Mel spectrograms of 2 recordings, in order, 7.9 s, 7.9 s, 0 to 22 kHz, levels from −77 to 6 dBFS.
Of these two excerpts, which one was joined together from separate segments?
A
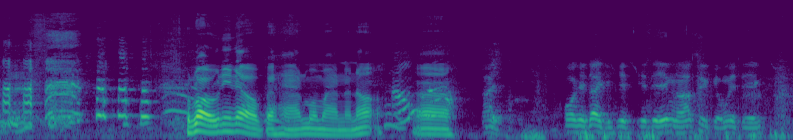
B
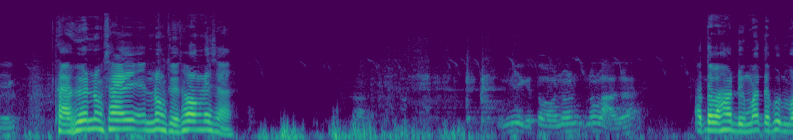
A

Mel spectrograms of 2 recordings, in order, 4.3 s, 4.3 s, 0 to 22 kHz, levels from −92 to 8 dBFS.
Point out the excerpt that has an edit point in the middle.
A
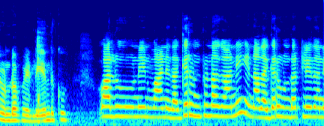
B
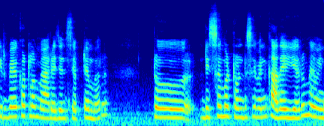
A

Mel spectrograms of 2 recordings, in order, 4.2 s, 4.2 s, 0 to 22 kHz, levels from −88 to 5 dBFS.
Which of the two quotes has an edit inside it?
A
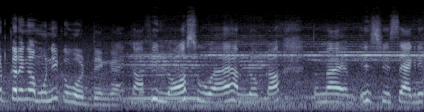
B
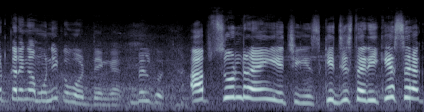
A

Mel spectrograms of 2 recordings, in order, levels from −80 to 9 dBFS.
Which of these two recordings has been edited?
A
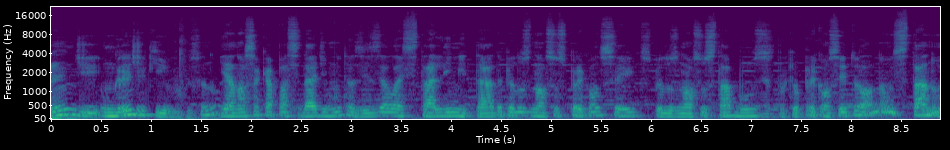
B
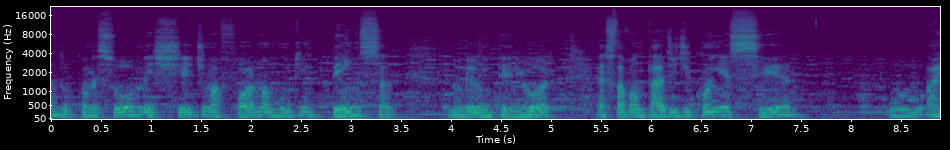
A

